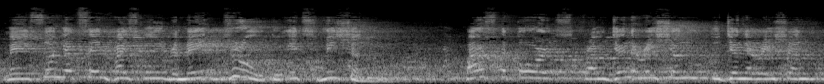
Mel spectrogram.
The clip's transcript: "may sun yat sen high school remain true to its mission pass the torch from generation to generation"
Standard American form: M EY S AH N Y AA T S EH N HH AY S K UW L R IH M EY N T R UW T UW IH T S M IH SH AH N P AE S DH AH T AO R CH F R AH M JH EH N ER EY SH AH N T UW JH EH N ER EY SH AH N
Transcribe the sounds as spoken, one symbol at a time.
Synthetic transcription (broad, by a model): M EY S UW N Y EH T S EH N HH AY S K UW L R IH M EY N T R UW T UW IH T S M IH SH AH N P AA S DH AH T AO R S F R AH M JH EH N ER EY SH AH N T UW JH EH N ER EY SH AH N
